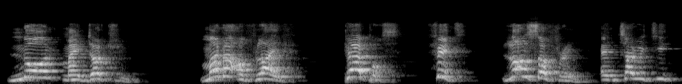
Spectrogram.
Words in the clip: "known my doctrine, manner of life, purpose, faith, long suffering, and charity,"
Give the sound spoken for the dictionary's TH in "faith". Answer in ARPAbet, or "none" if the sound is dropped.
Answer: T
